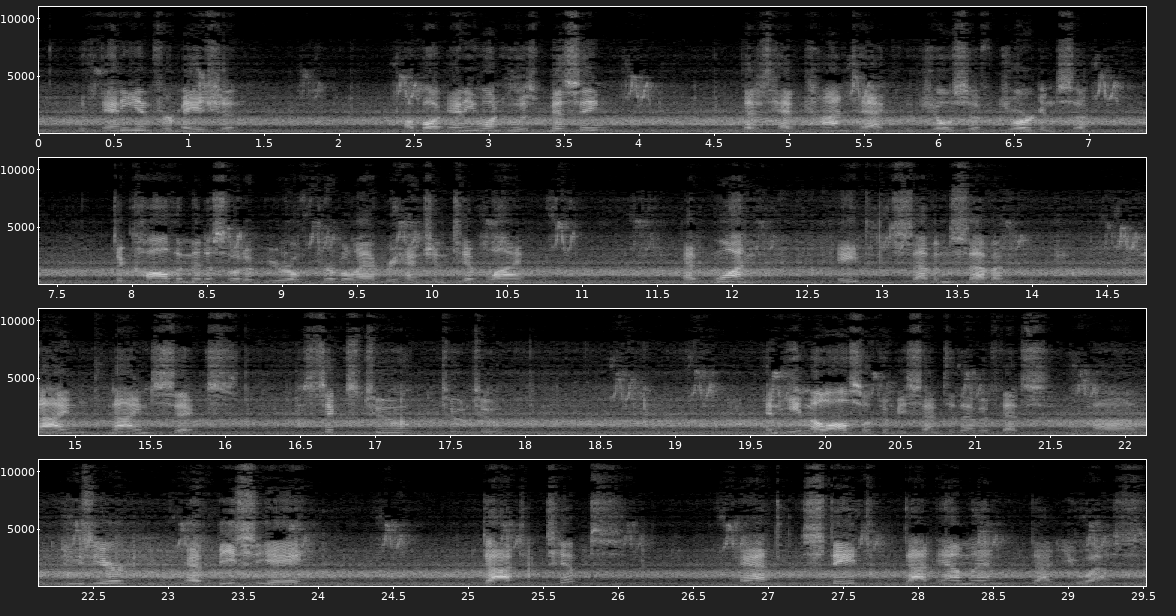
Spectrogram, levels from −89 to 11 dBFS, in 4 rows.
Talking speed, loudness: 90 wpm, -23 LUFS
